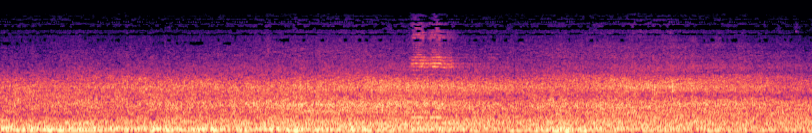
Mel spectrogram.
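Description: Steady street and traffic noise with a low rumble, from slow-moving cars in a parking lot. A brief high beep sounds about four seconds in.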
